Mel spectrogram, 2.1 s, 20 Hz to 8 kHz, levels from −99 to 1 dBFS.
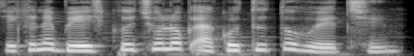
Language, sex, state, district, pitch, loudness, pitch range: Bengali, female, West Bengal, Alipurduar, 240 Hz, -18 LUFS, 220-275 Hz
